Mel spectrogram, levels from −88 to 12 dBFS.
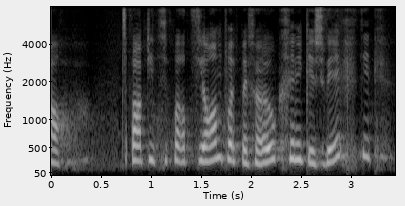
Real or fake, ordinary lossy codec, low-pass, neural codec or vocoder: fake; none; none; codec, 16 kHz, 1 kbps, FunCodec, trained on Chinese and English, 50 frames a second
